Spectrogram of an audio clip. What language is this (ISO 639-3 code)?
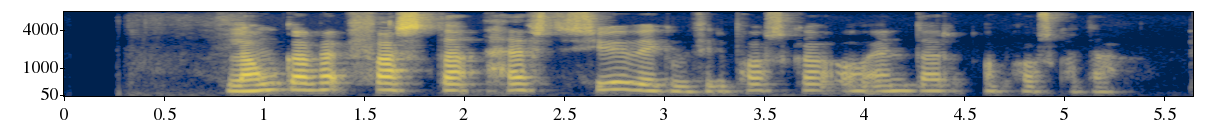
isl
